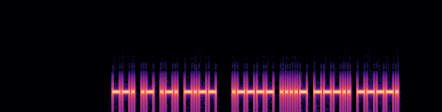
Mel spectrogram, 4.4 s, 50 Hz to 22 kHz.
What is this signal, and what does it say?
Morse code, heard as a keyed tone, about 48 wpm, 700 Hz. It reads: GARY 1489
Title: CWT Exchange 50wpm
